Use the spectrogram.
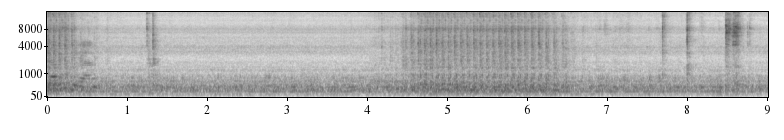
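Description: A sewing machine stitches a blouse lining with a soft, continuous whirring hum that grows busier midway, while a person talks over it throughout.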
